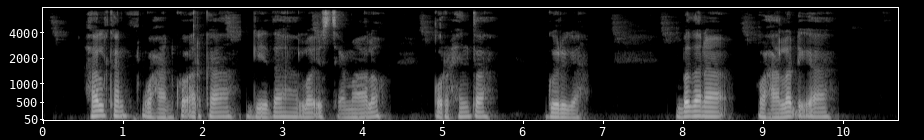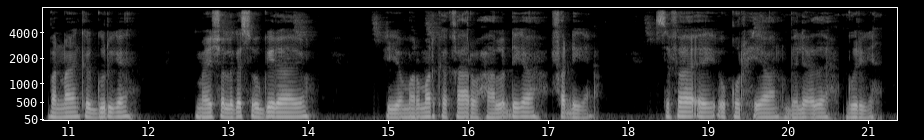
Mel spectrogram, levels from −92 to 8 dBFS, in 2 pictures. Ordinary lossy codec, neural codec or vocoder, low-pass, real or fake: none; vocoder, 44.1 kHz, 128 mel bands every 256 samples, BigVGAN v2; 7.2 kHz; fake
